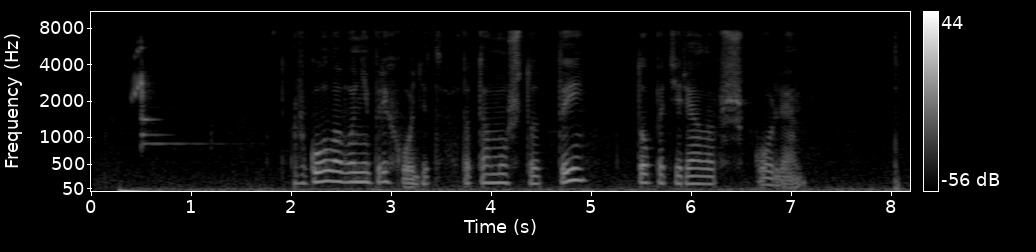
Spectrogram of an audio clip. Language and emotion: Russian, neutral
